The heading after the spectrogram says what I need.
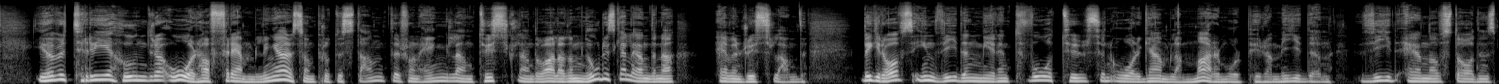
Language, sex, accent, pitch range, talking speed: Swedish, male, native, 130-170 Hz, 130 wpm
